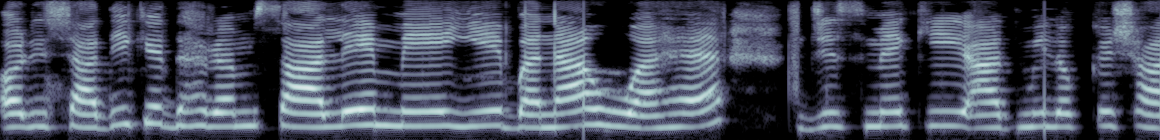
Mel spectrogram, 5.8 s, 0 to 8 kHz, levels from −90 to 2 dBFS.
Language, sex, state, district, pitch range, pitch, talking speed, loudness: Hindi, female, Bihar, Bhagalpur, 285-315 Hz, 300 Hz, 175 wpm, -17 LUFS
